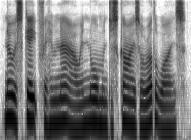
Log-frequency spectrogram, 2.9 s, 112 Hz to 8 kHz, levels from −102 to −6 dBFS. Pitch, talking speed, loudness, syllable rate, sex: 180 Hz, 210 wpm, -14 LUFS, 6.7 syllables/s, female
